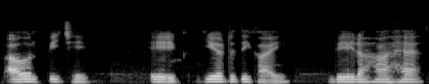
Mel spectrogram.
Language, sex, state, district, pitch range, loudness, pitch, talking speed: Hindi, male, Uttar Pradesh, Saharanpur, 115-125 Hz, -19 LUFS, 120 Hz, 110 wpm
